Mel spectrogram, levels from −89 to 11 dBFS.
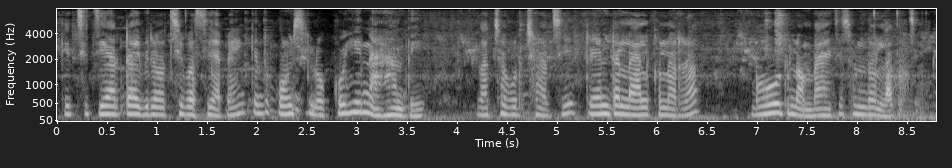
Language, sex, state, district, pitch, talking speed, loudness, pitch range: Odia, female, Odisha, Khordha, 200 Hz, 170 wpm, -16 LUFS, 175-220 Hz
